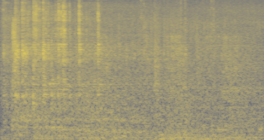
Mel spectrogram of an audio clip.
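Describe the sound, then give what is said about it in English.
An elevator motor burns out in a flooding mine shaft as the cage shudders to a stop, a dense, steady mechanical roar with rough grinding and crackling bursts throughout. “the motor on the elevator burnt out as the cage shuddered to a stop with Manick still inside”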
